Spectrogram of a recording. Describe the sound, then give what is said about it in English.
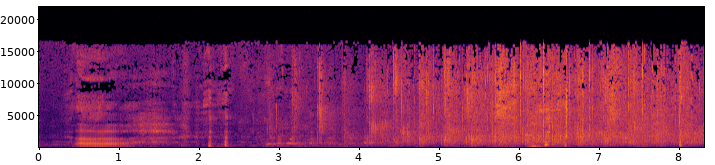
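A light, scattered golf clap from a church audience during a sermon, soft and polite, rising briefly after a short harmonic tone and continuing as a thin patter with some murmuring and a stray chuckle. “Appreciate the golf clap, by the way.”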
